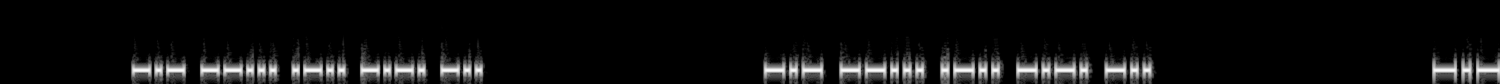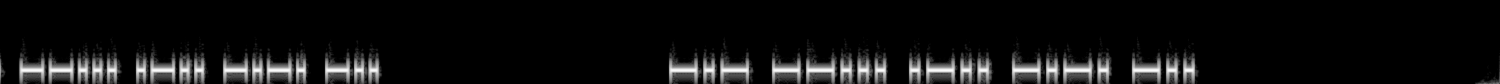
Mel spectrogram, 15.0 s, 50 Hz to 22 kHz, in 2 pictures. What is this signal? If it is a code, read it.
Morse code, heard as a keyed tone, about 34 wpm, 700 Hz. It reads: K7LCD K7LCD K7LCD K7LCD
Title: Speed Racing - USA 1x3 Call Signs 28wpm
